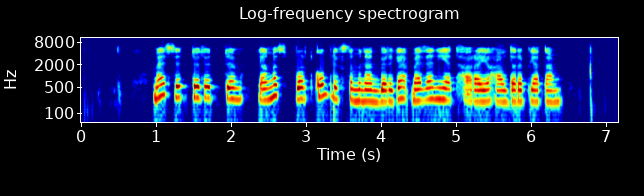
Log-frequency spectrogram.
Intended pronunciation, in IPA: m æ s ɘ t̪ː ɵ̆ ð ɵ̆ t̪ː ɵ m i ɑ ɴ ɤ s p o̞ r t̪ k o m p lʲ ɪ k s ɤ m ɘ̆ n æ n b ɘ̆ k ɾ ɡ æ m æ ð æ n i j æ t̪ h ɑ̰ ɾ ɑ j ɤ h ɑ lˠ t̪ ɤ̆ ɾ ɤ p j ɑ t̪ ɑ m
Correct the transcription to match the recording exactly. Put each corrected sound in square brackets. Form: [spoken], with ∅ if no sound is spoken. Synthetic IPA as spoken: m æ s ɘ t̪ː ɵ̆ ð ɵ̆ t̪ː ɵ m [j] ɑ ɴ ɤ s p o̞ r t̪ k o m p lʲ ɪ k s ɤ m ɘ̆ n æ n b ɘ̆ [∅] ɾ ɡ æ m æ ð æ n i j æ t̪ h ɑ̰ ɾ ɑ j ɤ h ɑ lˠ [d̪] ɤ̆ ɾ ɤ p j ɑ t̪ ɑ m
